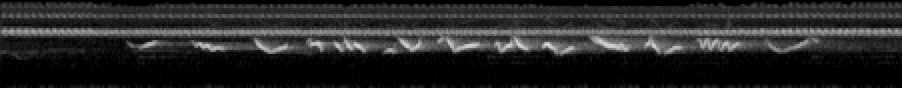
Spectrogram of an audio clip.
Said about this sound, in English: We walk through a pine stand with a very open understory and are delighted by the cheerful warble of a blue grosbeak perched atop a large shrub. His normally dull blue color shines brightly in the early sun.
